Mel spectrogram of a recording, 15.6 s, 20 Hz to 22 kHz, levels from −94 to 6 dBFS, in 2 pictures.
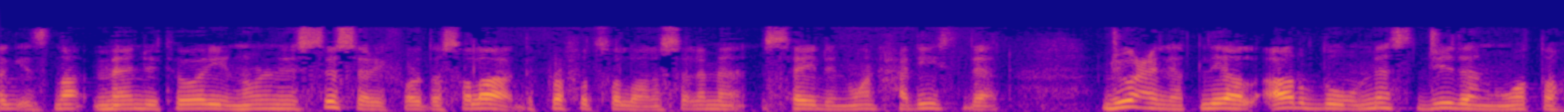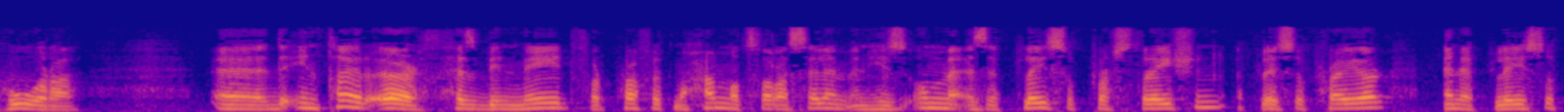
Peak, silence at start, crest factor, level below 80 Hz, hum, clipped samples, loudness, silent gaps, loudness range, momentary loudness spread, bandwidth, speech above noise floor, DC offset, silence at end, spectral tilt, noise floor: -10 dBFS; 0 s; 20 dB; -66 dBFS; none; under 0.1%; -29 LUFS; none; 3 LU; 9 LU; 8.2 kHz; 32 dB; under 0.1%; 0.05 s; -6 dB/octave; -60 dBFS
